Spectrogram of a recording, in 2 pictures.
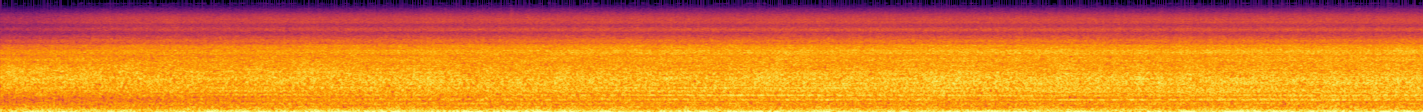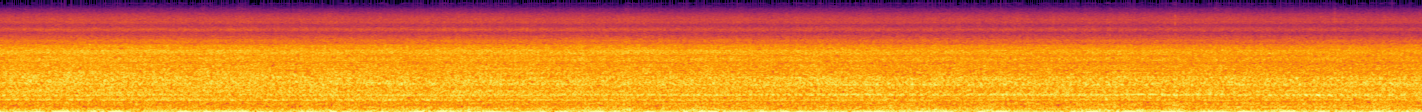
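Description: Steady running noise of a moving passenger train, heard from inside the carriage, with a faint steady whine over the rumble.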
